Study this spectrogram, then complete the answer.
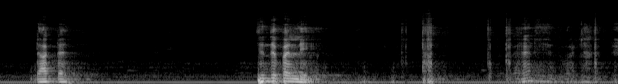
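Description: A man speaks through a microphone over loudspeakers, with pauses.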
